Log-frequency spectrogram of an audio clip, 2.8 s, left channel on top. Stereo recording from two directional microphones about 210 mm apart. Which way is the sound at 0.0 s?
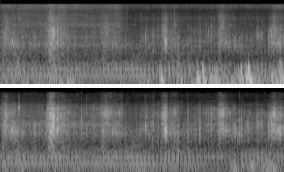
45° right (ahead or behind).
